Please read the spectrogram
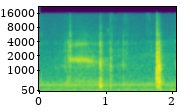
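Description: Fiat 500 plastic interior trim pieces being handled, giving a soft rub and two light clicks, one just under a second in and one near the end, over a faint steady hum.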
